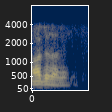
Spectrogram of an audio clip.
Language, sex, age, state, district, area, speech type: Nepali, male, 30-45, West Bengal, Darjeeling, rural, conversation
